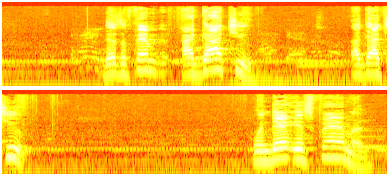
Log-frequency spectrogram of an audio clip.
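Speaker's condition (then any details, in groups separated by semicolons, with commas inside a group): No condition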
